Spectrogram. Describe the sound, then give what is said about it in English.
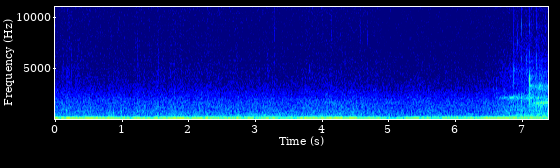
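A logging truck engine miles away rumbles in a low, steady drone that swells and eases slightly, louder than the continuous hiss of a rushing creek about 50 feet away. The whole scene is fairly faint. “And the noise from that logging truck is even louder than the rush of the creek.”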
